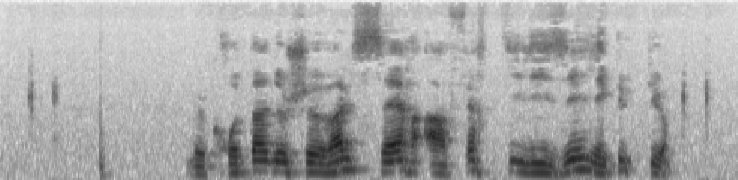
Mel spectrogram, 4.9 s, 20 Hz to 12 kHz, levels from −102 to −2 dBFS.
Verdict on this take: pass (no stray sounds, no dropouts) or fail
fail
